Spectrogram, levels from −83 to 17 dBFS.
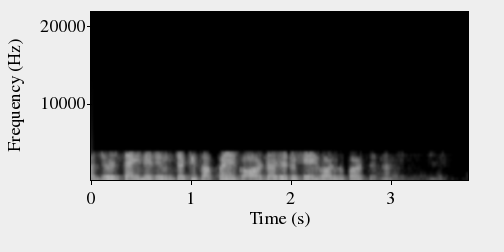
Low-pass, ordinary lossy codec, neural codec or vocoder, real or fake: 3.6 kHz; AAC, 24 kbps; none; real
